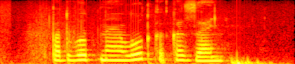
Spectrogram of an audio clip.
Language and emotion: Russian, neutral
